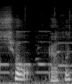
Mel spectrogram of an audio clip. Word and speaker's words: 処: 고처는 쇼라고 짧게 읽으시면 됩니다.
